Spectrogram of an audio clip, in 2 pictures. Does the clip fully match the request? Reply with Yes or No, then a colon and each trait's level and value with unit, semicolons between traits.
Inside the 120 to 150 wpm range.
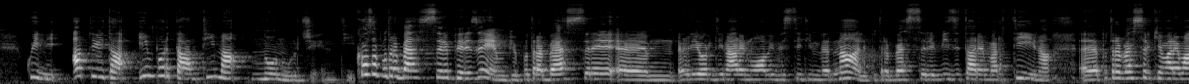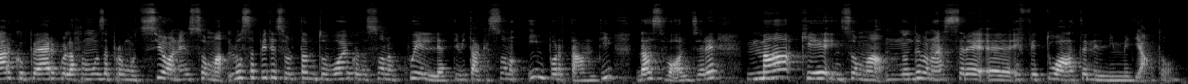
Yes: average, 135 wpm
